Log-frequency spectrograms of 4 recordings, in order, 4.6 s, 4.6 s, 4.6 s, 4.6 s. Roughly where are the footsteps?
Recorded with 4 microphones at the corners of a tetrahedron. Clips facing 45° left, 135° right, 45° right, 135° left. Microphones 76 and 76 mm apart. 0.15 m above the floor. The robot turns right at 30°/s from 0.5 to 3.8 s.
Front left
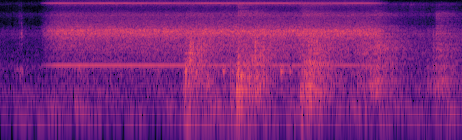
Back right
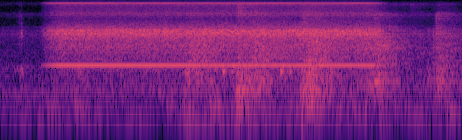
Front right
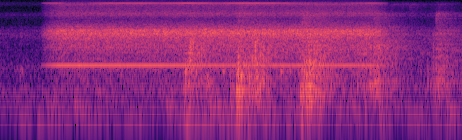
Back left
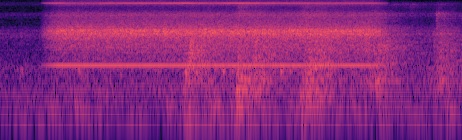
Ahead left.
